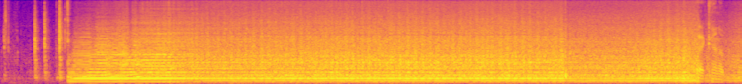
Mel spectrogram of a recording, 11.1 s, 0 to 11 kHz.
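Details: Sharp 10,500 BTU window air conditioner, fan motor and bearings replaced, compressor startup: steady low hum with gritty buzz once compressor kicks in; runs, decent airflow, gets cold, buzzes, cause unclear.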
